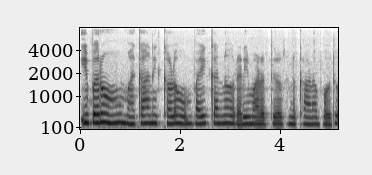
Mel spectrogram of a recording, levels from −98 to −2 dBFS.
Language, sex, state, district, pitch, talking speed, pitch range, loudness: Kannada, female, Karnataka, Belgaum, 215 Hz, 80 wpm, 200-230 Hz, -18 LUFS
